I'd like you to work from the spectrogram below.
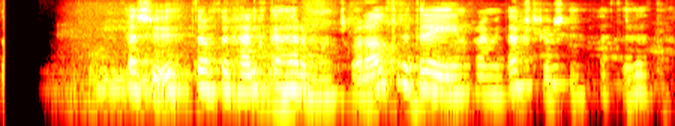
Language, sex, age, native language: Icelandic, female, 40-49, Icelandic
